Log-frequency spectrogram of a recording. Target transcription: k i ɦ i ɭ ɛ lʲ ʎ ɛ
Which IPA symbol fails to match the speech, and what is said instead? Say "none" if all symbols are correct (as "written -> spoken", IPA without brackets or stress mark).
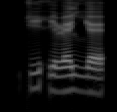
ɦ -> h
